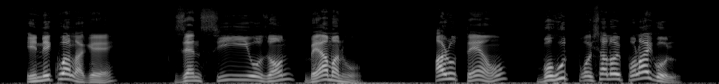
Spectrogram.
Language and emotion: Assamese, angry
